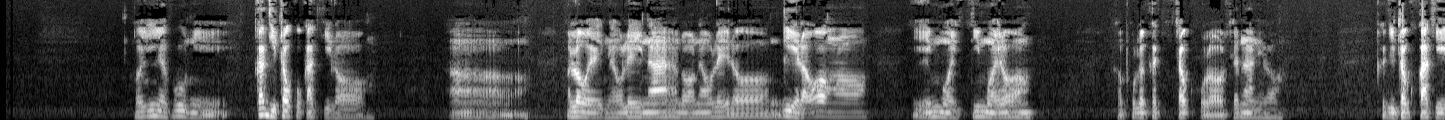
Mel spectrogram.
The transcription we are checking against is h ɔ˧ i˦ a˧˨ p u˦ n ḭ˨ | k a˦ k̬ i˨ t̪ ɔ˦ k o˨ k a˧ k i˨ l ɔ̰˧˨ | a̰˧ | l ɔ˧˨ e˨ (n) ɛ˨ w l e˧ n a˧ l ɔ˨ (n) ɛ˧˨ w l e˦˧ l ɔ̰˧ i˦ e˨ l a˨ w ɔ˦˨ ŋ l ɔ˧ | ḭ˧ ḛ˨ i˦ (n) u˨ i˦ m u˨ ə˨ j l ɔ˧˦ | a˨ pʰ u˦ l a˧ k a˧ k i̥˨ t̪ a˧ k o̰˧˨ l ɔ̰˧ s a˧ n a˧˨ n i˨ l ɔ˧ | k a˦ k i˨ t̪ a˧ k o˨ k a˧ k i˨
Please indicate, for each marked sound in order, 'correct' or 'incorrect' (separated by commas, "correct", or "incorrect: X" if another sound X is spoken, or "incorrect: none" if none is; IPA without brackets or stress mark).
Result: correct, correct, incorrect: m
